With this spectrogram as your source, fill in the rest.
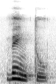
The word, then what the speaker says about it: vento: Your vento sounds perfect, okay? Just pay attention in the N and the V, okay? Vento, vento.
